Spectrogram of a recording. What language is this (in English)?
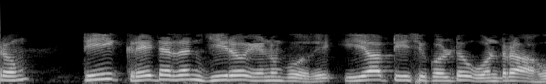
Tamil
